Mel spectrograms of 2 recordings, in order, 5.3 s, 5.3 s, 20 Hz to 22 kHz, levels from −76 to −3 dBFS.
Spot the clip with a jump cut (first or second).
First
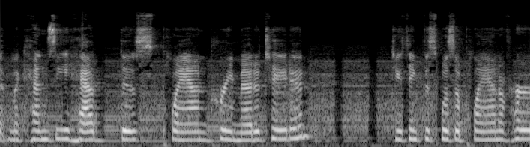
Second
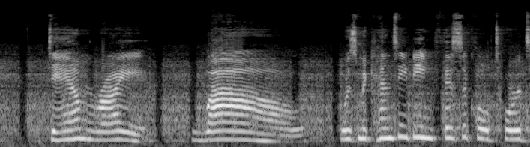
second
